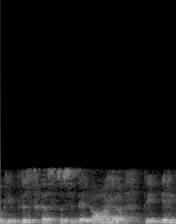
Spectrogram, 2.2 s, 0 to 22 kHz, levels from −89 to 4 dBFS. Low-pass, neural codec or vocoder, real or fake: 5.4 kHz; none; real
